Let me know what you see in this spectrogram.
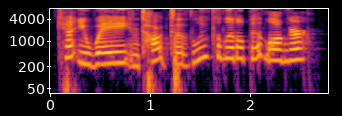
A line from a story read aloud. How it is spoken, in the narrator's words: Mother often begged Matthew and Mark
